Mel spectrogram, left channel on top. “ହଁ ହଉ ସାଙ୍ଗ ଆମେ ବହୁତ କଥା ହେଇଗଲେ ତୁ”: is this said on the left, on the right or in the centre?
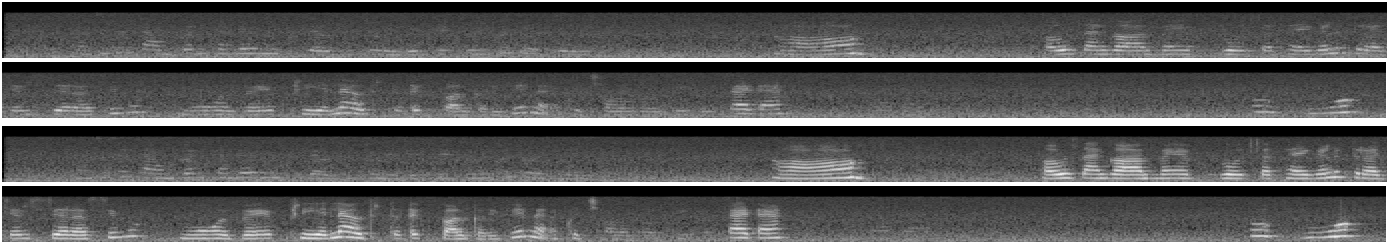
Right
